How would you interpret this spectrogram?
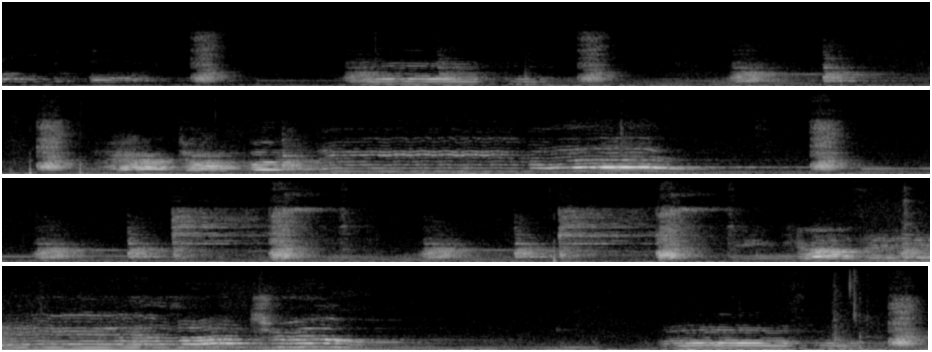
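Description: A disco-influenced house track plays throughout, with a steady thumping beat, a deep bassline and bright, chopped melodic samples that swoop and repeat over the groove at a moderate level.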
